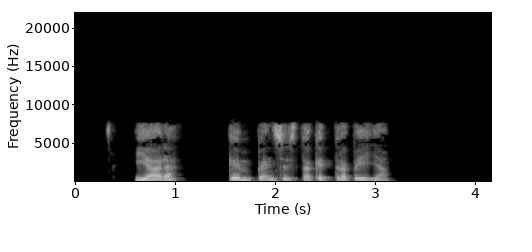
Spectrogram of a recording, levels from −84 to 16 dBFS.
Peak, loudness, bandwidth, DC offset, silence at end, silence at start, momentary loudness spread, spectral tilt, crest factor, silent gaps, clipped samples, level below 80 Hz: -2 dBFS; -17 LUFS; 8 kHz; under 0.1%; 1 s; 0.35 s; 15 LU; -4 dB/octave; 18 dB; 0.45-0.59 s, 1.13-1.54 s; under 0.1%; -58 dBFS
